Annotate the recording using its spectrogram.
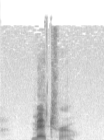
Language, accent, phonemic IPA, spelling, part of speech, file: English, US, /ˈmɛtɹoʊ/, metro, noun / adjective, En-us-metro.ogg
- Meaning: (noun) A rapid transit rail transport system, or a train in such systems, generally underground and serving a metropolitan area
